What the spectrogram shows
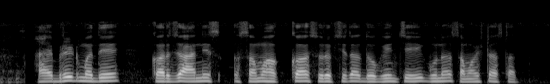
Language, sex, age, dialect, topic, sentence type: Marathi, male, 25-30, Northern Konkan, banking, statement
